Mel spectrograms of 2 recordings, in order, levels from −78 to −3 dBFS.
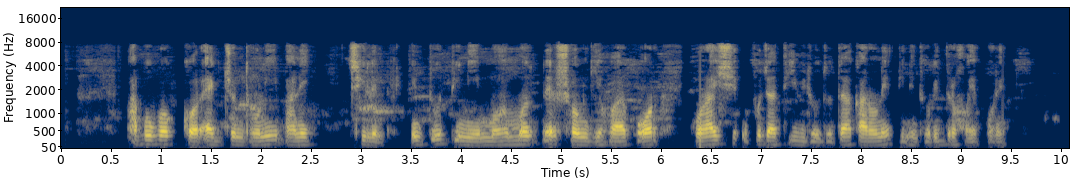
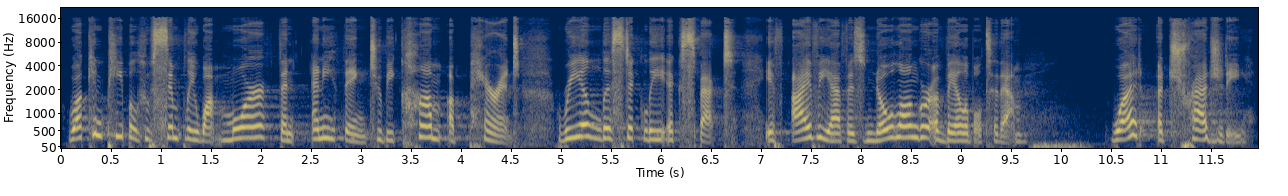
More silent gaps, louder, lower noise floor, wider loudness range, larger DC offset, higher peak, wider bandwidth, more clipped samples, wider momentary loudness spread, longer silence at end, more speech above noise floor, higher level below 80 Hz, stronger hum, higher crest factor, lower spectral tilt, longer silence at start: neither; about the same, -19 LUFS vs -20 LUFS; first, -44 dBFS vs -40 dBFS; about the same, 4 LU vs 2 LU; neither; about the same, -2 dBFS vs -2 dBFS; second, 8.2 kHz vs 17.5 kHz; neither; first, 13 LU vs 8 LU; first, 0.65 s vs 0.05 s; first, 25 dB vs 20 dB; second, -62 dBFS vs -42 dBFS; neither; about the same, 18 dB vs 18 dB; about the same, -1.5 dB/octave vs -2.5 dB/octave; first, 0.25 s vs 0.1 s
